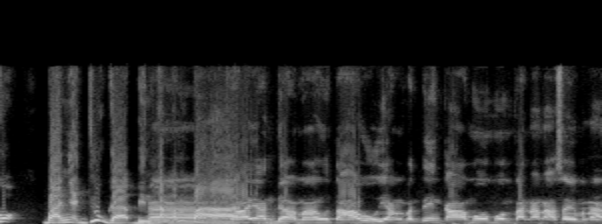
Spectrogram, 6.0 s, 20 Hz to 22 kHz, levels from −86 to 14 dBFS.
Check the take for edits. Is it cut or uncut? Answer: cut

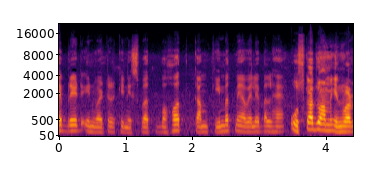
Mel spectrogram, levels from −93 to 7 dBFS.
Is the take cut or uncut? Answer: cut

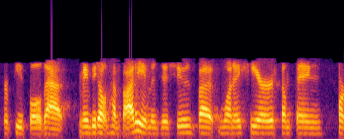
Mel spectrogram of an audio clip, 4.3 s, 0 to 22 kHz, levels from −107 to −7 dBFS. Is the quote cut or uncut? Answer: uncut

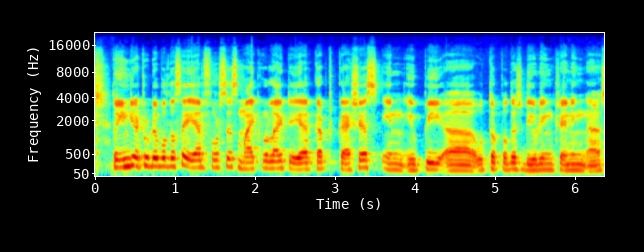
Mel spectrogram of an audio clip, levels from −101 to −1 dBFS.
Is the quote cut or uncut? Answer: uncut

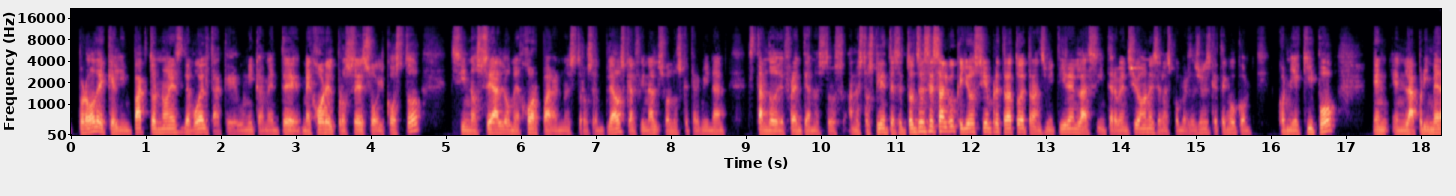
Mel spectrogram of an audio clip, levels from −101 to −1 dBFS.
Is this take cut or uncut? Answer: uncut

